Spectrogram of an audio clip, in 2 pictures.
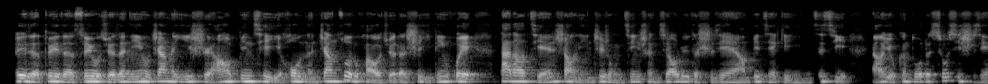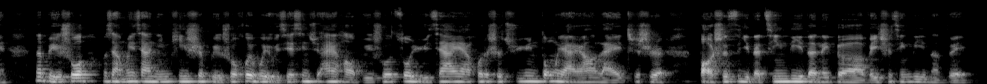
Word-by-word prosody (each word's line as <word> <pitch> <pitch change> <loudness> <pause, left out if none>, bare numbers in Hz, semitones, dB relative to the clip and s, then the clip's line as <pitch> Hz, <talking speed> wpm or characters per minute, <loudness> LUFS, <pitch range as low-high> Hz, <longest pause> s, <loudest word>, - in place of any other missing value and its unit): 对 145 0 +8
的 125 - +5
对 130 -2 +4
的， 115 -2 +2
所 130 - +3
以 - - +8
我 125 - +7
觉 115 -2 +3
得 125 +2 +3
您 125 0 +1
有 125 -1 +5
这 130 - -1
样 140 - +5
的 - - +4
意 120 +2 -1
识， 130 +1 0
然 - - 0
后 130 - +4
并 135 +1 +2
且 130 -1 +2
以 100 - -2
后 130 -1 +2
能 110 -4 -6
这 135 - +1
样 135 0 +4
做 130 - +3
的 - - +3
话， - - -1
我 90 - +2
觉 90 - -2
得 - - -1
是 100 +4 -2
一 115 - -5
定 125 +3 -1
会 120 -2 +5 0.2
大 145 - +4
大 135 -1 +4
减 130 -1 -1
少 130 -1 +1
您 100 -1 -8
这 110 +5 -2
种 115 -6 -5
精 120 +5 -4
神 115 -3 -6
焦 120 +2 0
虑 125 +1 -1
的 110 - -5
时 105 0 -5
间 105 0 -3
啊， 100 - -5
并 125 +4 -4
且 120 -3 -6
给 110 -2 -9
您 90 +1 -15
自 130 - -8
己 115 -6 -5 0.2
然 - - -4
后 - - 0
有 - - -2
更 125 - -4
多 120 0 -3
的 120 - -1
休 170 +9 -4
息 175 - -6
时 135 0 -2
间。 95 -2 -9 0.2
那 180 - 0
比 135 -8 0
如 115 - 0
说 150 +2 +5
我 - - -7
想 140 -1 0
问 135 - 0
一 - - 0
下， 130 -1 +2
您 125 0 -1
平 130 0 -2
时 130 0 +1
比 125 -4 -5
如 100 - -5
说 115 +3 -1
会 145 +4 +5
不 - - -2
会 125 - +2
有 - - -3
一 95 - -7
些 105 +4 -4
兴 135 +4 -3
趣 130 - -1
爱 125 0 +1
好， 115 -4 -3
比 100 - -12
如 100 - -9
说 115 +4 -1
做 130 +3 0
瑜 130 -5 -5
伽 125 +3 +1
呀， 120 -2 0
或 125 - -6
者 115 - -2
是 120 +1 -4
去 125 +3 -11
运 135 -1 +2
动 135 0 0
呀， 105 -2 +1
然 100 +1 -3
后 110 - -3
来 95 -2 -3
就 95 - -7
是 - - -2 0.3
保 - - +3
持 120 0 0
自 125 - -4
己 115 - -1
的 - - +1
精 130 0 +1
力 130 -1 +4
的 125 - +2
那 110 - -4
个 100 -2 0
维 100 - -2
持 120 - -4
精 115 -1 -8
力 120 -2 -6
呢？ 100 -3 -12
对。 - - -6
120 Hz, 385 characters per minute, -24 LUFS, 110-130 Hz, 0.3 s, 对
